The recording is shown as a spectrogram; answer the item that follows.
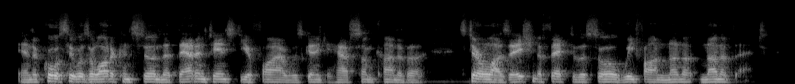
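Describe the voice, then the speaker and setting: In a Southern African accent, a man speaks at a very fast pace with a medium pitch and monotone, flat intonation against a quiet background. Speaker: range scientist. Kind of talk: panel discussion.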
